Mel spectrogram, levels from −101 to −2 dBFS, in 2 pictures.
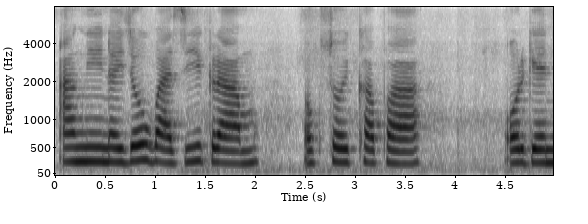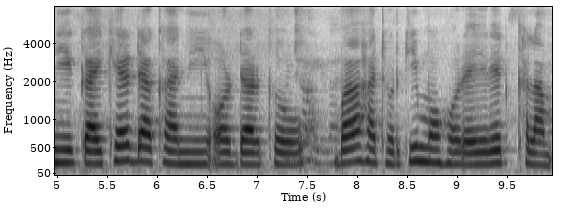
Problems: none marked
